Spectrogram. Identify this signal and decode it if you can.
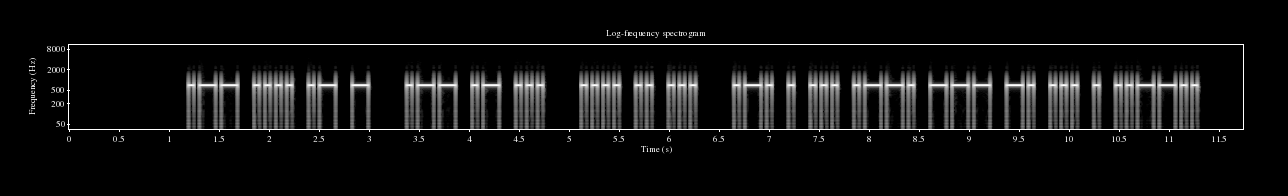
Morse code, heard as a keyed tone, about 22 wpm, 700 Hz. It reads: WHAT WAS HIS RESPONSE?
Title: Sentences from Top 1400 Words 22wpm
